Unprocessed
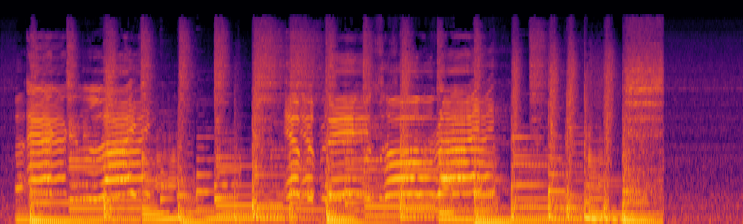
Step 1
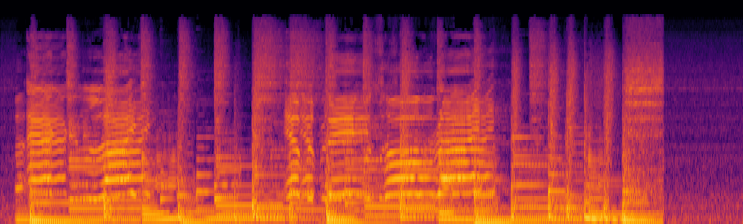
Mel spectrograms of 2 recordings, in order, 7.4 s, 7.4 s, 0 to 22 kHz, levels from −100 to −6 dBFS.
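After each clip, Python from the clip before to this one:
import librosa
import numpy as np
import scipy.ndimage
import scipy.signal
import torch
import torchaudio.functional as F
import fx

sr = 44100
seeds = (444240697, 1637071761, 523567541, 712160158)

y = x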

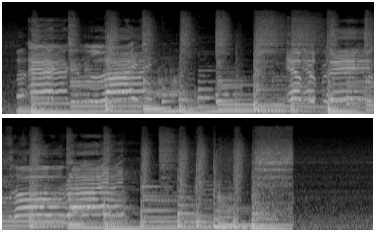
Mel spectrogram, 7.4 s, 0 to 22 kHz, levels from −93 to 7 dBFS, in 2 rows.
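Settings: y = fx.peak_eq(x, sr, hz=190.0, db=6.0, octaves=0.46)
y = y * 10.0 ** (-4.0 / 20.0)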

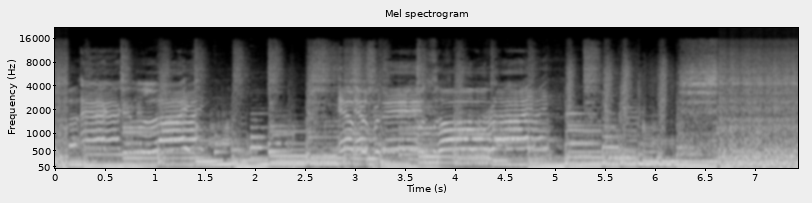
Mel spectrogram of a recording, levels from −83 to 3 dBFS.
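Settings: y = fx.env_flatten(x, sr, amount_pct=100)
y = y * 10.0 ** (6.5 / 20.0)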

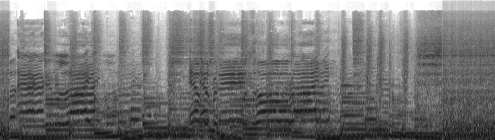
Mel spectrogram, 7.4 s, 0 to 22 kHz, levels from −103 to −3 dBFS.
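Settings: y = x + 10.0 ** (-15.5 / 20.0) * np.pad(x, (int(704 * sr / 1000.0), 0))[:len(x)]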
